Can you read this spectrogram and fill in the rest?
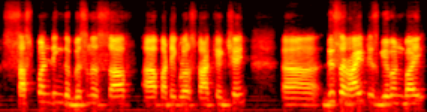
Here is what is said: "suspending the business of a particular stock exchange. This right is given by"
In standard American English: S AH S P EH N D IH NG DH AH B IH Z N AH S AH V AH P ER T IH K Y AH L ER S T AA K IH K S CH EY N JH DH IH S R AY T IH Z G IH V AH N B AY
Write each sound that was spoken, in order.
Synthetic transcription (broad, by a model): S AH S P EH N D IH NG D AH B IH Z N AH S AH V AH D T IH K Y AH L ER S T AA K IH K CH EY N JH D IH S R AY T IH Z G IH V AH N B AY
